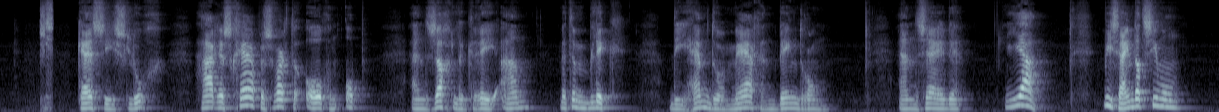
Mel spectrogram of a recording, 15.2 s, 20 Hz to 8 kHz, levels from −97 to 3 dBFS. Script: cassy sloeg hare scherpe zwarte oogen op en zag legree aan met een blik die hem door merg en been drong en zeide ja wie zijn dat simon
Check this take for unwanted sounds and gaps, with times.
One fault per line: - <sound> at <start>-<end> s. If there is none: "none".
- laugh at 0.5-0.7 s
